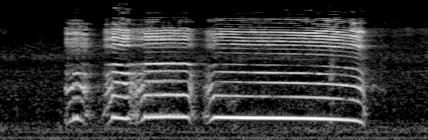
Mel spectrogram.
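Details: Free-range Red Mía rooster crowing among a flock of hens on a farm: a loud crow of short rising notes, then one long, steady, harmonic-rich drawn-out note ending abruptly.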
